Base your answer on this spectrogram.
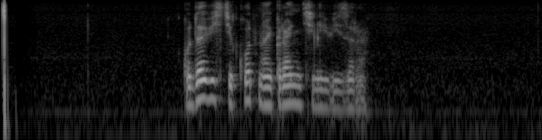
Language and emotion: Russian, neutral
